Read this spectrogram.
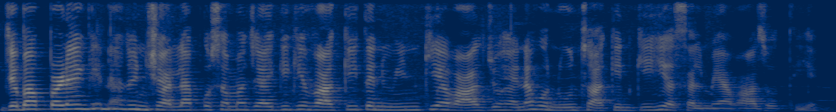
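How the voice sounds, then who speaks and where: A woman's voice: fairly high pitch, a little mellow. Patient woman teaching Quran recitation. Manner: patient, spells out letters slowly, often adds "theek hai". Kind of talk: step-by-step spoken lesson.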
